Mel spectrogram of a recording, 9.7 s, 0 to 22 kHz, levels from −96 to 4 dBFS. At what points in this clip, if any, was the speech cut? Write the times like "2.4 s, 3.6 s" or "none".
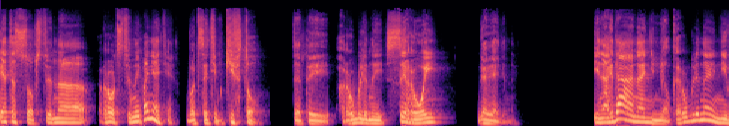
2.4 s, 3.9 s, 8.7 s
